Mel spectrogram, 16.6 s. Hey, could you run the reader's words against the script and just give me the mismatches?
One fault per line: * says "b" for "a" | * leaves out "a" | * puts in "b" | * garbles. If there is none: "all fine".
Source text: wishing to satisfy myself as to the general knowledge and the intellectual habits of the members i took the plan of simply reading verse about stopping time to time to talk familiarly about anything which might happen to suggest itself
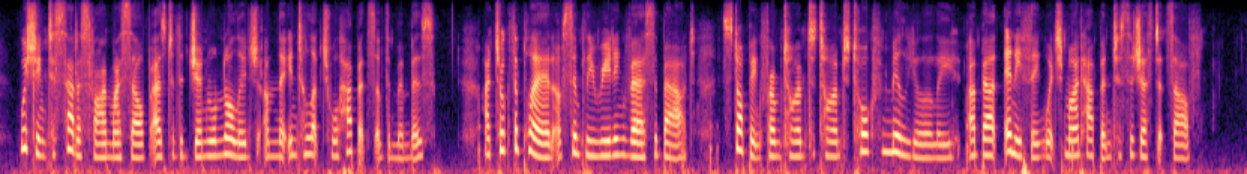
* puts in "from"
